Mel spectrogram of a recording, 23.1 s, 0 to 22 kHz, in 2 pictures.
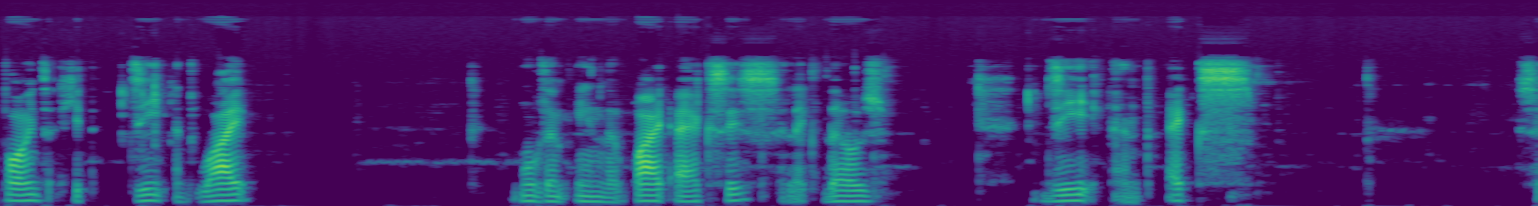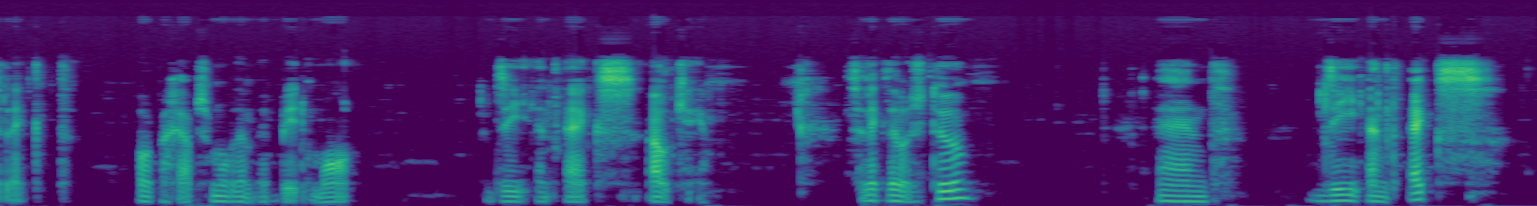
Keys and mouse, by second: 1.0 g, 4.4-6.4 drag, 6.2 middle click, 6.9-8.5 right drag, 7.8 g, 9.4-11.2 drag, 13.5 click, 15.2 g, 16.5-17.9 drag, 17.9 middle click, 20.2-21.5 drag, 21.5 g.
